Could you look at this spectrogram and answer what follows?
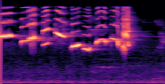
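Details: White-rumped shama song used to incite rival birds to sing: a brief held whistle leading into a fast string of sweet slurred whistles and a closing harsh rasping note.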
